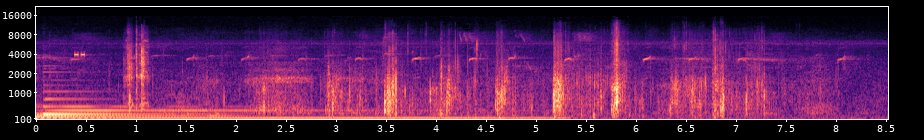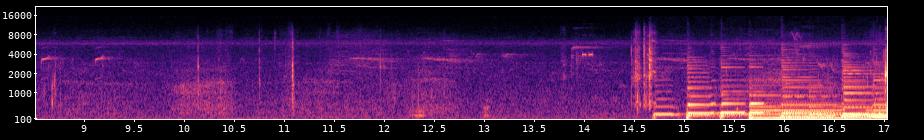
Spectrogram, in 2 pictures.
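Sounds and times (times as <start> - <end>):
small bird chirping: 0.0 - 9.4, 11.6 - 17.0
footsteps on gravel: 0.9 - 8.0.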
